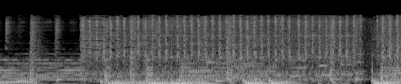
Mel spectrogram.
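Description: Pneumatic impact wrench hammering as it runs the threaded spindle of a Klann suspension tool: a loud, fast rattle that starts about a second in and stops shortly before the end, over background music.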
